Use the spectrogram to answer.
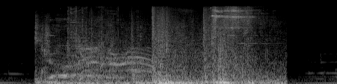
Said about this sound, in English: There isn't much of a sound effect pre-explosion, but the explosion itself sounds really good.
